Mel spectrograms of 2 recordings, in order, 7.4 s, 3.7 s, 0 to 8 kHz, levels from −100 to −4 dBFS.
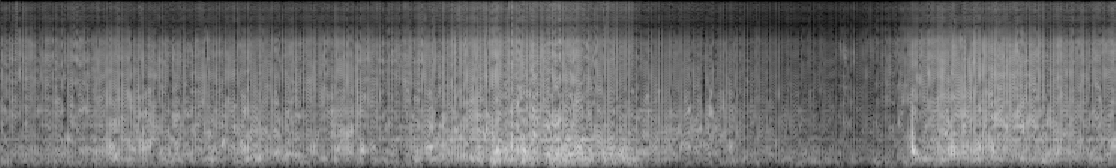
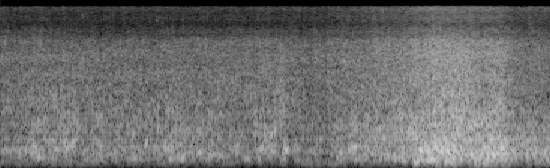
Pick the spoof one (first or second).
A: first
